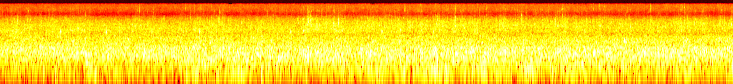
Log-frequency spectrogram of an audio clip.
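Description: A shallow river's current flowing and rippling past the bank: a steady, even rush of water.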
